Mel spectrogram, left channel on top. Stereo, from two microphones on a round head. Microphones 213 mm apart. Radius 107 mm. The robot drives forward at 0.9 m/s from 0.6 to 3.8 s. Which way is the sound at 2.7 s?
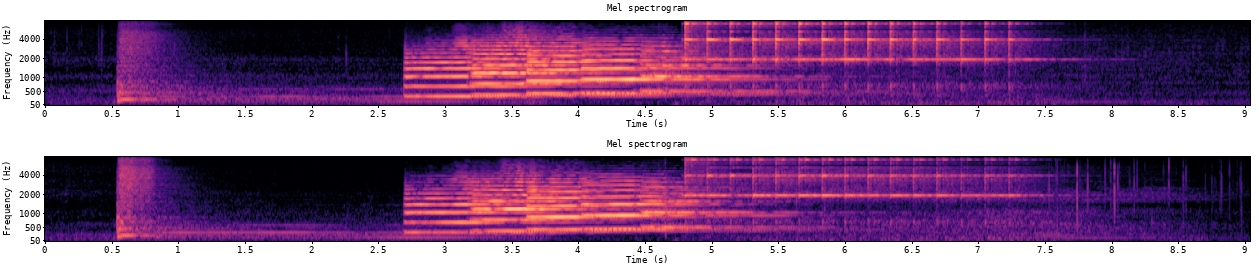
10° left (ahead or behind).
